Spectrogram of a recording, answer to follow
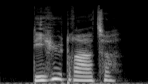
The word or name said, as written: dehydrator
